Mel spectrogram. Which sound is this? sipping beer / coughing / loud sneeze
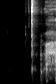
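sipping beer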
